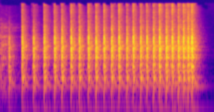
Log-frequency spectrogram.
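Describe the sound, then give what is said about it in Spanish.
Rapid knocking on a water jug and a tabletop, about twenty quick, evenly spaced sharp raps in under two seconds, loud and steady, then it stops abruptly. No one talks. “ay no, espera, estoy haciendo sonar de nuevo esta huevada.”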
